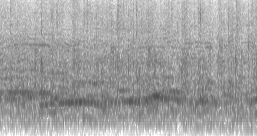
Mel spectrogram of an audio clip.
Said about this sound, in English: Come on, don't clap for me. Don't clap for me.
